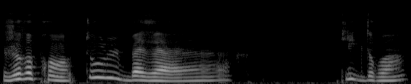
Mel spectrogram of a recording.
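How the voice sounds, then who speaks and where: A woman tutoring design software over a screen recording, chatty and narrating each step with self-correcting asides. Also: fairly low pitch, animated, very slow.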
